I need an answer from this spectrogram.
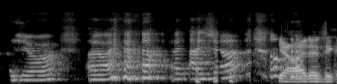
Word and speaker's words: Azure: some of the tools, which I pronounced wrong, Nick. So it's actually Azure.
